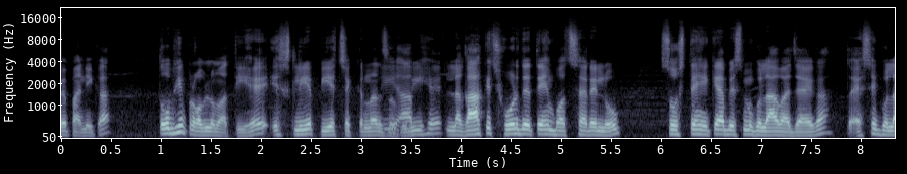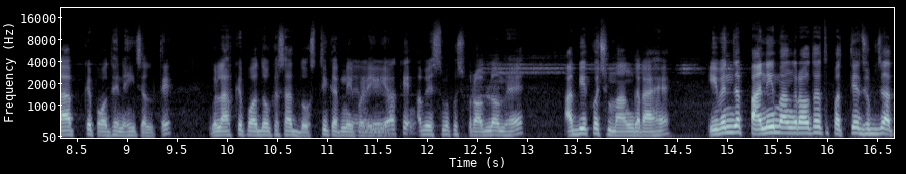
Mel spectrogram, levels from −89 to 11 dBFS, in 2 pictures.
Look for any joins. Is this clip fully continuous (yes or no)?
no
